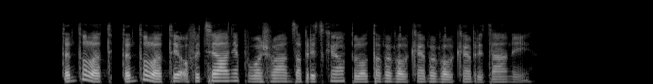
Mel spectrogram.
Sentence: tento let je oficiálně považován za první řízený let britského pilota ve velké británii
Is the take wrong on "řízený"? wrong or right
wrong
